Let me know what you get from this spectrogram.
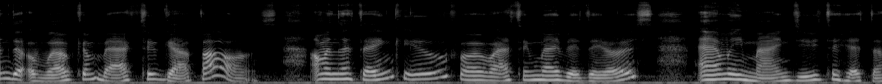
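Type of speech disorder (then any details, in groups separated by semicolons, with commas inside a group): Bulbar dysarthria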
